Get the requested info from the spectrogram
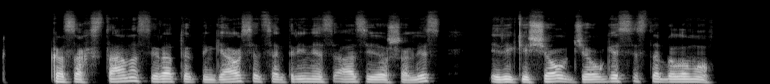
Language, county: Lithuanian, Panevėžys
